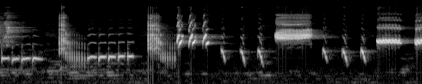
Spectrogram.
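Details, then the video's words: Asian pied starling song meant to prompt other songbirds to sing: a row of level whistles, harsh rasping bursts, then quick downslurred chips in threes and loud nasal buzzes. "MASTERAN DAN PANCINGAN BURUNG JALAK SUREN GACOR JUARA"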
